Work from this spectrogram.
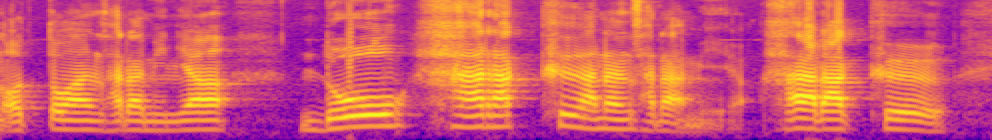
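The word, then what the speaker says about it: הלך: 그래서 하라크라는 단어는 3인칭으로서 그가 가다, 그가 걷다, 그가 행하다 라는 의미가 있는데, 어근으로는 해, 라메드, 카프. 그래서 이거를 하라크라고 읽습니다. 하라크.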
